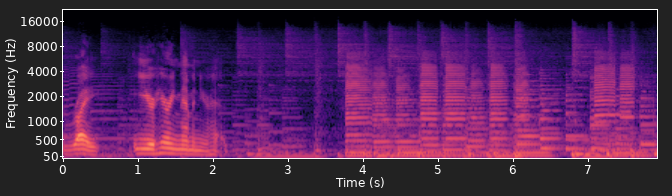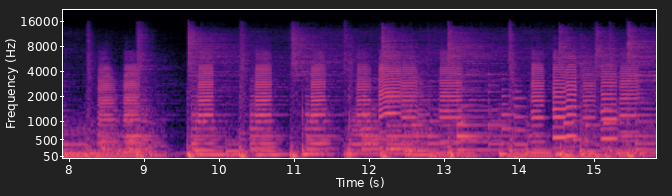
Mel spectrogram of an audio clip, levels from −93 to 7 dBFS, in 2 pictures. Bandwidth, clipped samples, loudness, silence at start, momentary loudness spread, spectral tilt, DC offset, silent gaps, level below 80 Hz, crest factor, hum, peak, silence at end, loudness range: 16.5 kHz; under 0.1%; -28 LUFS; 0 s; 15 LU; -5 dB/octave; under 0.1%; none; -38 dBFS; 20 dB; none; -6 dBFS; 0 s; 2 LU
